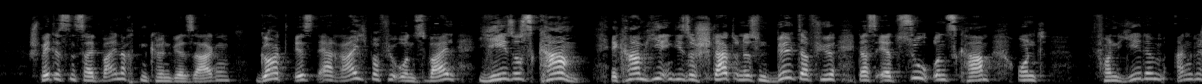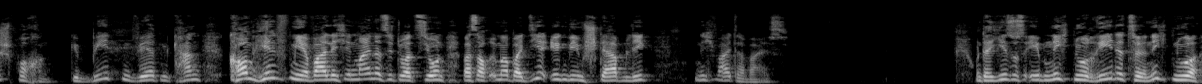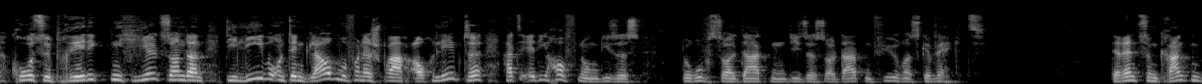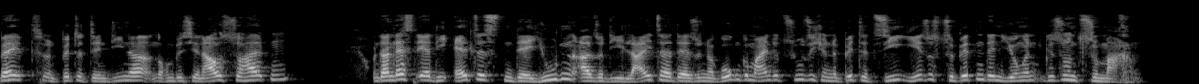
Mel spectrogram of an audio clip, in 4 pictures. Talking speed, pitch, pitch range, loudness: 160 wpm, 195 Hz, 170-220 Hz, -23 LUFS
